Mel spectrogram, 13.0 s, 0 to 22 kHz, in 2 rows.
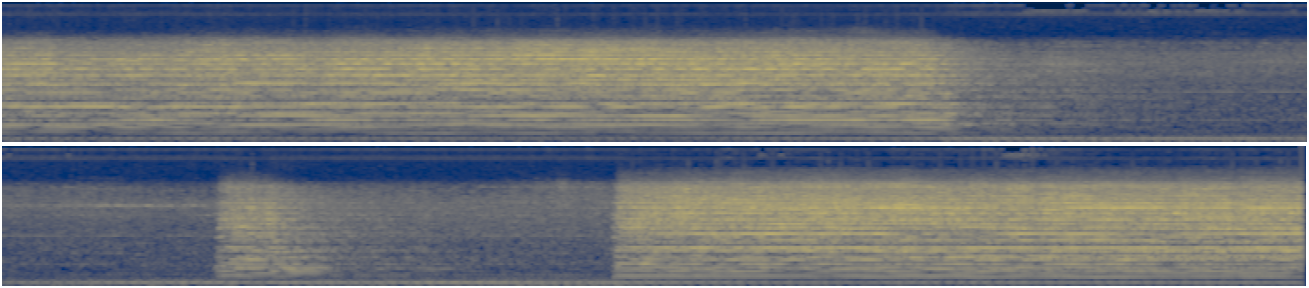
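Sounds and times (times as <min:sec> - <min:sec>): locomotive air horn blasts: 0:00.0 - 0:05.5, 0:07.6 - 0:08.8, 0:09.6 - 0:13.0.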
